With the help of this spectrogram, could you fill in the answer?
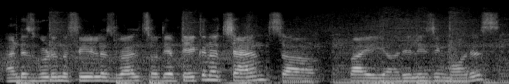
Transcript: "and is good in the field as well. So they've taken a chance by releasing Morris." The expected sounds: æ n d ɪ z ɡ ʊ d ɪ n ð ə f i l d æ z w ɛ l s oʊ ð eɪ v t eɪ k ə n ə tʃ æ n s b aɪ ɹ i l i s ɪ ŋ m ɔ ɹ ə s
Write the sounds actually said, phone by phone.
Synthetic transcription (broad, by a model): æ n d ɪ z ɡ ʊ d ɪ n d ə f i l d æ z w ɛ l s oʊ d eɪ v t eɪ k ə n ə tʃ æ n s b aɪ ɹ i l i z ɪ ŋ m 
